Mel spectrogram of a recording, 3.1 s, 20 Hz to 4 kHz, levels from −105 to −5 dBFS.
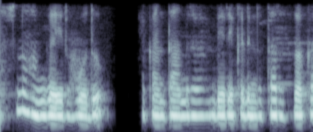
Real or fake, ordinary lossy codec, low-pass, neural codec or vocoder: real; none; 3.6 kHz; none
